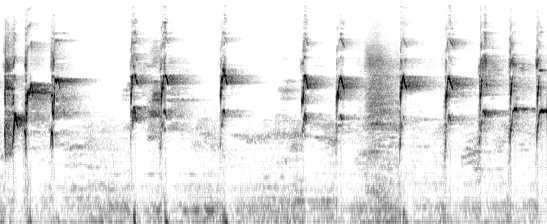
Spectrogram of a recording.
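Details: White-rumped shama described as a champion bird, giving a sequence of sharp, high whistled notes with quick upward and downward sweeps, delivered in short bursts roughly every half second to second over a quiet background.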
